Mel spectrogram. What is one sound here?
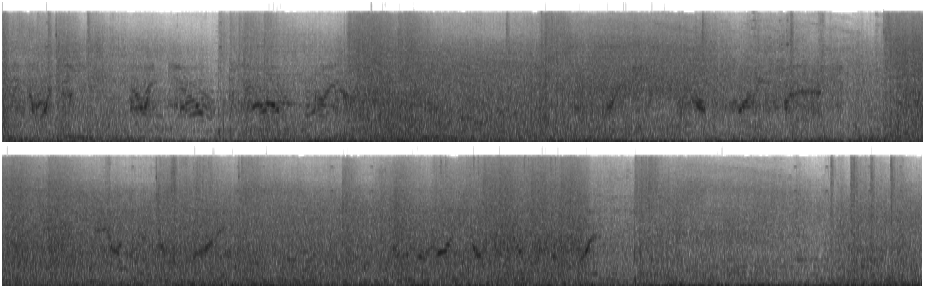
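Explosions rumble and crackle nearby.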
